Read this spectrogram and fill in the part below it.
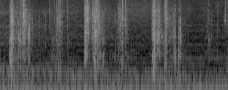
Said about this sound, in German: Du hörst das lustigerweise ein bisschen vorher. Und zwar Schritte, nicht laut, die sich euch nähern.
